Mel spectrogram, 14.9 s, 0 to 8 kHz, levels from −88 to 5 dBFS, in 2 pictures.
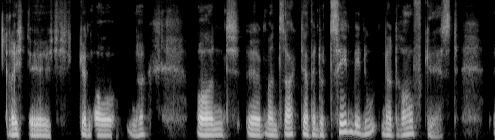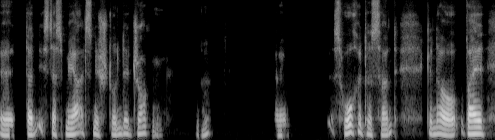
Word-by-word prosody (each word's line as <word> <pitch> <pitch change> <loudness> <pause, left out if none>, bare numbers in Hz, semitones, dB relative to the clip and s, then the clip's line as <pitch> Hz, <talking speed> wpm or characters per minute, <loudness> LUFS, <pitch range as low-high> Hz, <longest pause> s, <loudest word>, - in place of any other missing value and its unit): Richtig 115 -3 0
genau, 110 -1 +1
ne? 125 +3 -6 0.7
Und, 120 0 +3
äh, 120 -4 +3
man 115 -1 -2
sagt 135 +2 -1
ja, - - +2
wenn 125 - -1
du 120 - -3
10 185 +6 +2
Minuten 150 -3 -5
da 120 -2 0
drauf 125 +6 -4
gehst, 425 -1 -9 0.5
äh, 115 -1 +2 0.2
dann 120 0 +2
ist - - -5
das 130 -5 -2
mehr 130 +3 +4
als - - -4
'ne 135 - -2
Stunde 135 +3 -3
joggen, 145 -6 -5 0.5
ne? 130 +7 -11 1.0
Ja. 110 - -3 0.7
Ist - - -6
hochinteressant, 145 -4 +1 0.4
genau, 130 -4 +4
weil, 140 -1 +7
125 Hz, 120 wpm, -22 LUFS, 115-140 Hz, 1.0 s, weil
